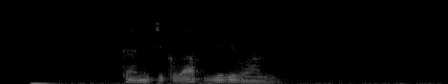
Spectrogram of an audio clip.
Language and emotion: Russian, neutral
